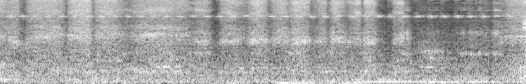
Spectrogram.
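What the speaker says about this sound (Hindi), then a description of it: "इस लाइन को रेजर से मिटा दीजिएगा" A pencil eraser rubs out a construction line on a technical drawing sheet, giving a steady, close scratchy rubbing that runs continuously with small bursts of faster strokes.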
